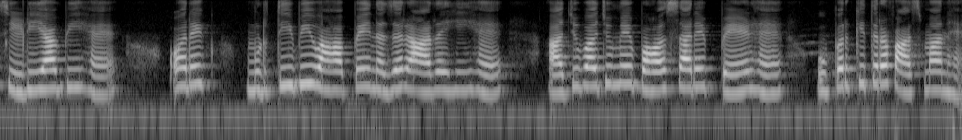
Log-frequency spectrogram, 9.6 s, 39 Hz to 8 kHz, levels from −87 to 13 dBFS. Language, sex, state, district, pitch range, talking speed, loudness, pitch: Hindi, female, West Bengal, Malda, 255-300 Hz, 150 wpm, -16 LUFS, 270 Hz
